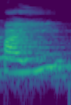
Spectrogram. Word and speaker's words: pai: terserah Yang ketiga ada pay pay artinya pergi tulisannya itu p a i bacanya P bukan p tapi p Yi itu pengucapan yang benar pa y artinya pergi yang keempat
